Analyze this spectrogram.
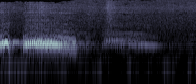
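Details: Aroused female spotted dove used as a lure for males: one loud husky drawn-out coo followed by a fainter trailing coo that fades away.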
